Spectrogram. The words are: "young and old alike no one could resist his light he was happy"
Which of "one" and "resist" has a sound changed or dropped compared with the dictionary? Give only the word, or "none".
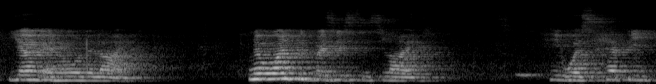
none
